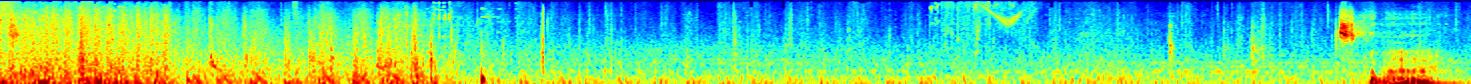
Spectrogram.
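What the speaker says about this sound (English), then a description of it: "I'm just gonna blind fire, also just to not block my allies" Blind gunfire in a video game shooter sounds as a rapid burst of automatic shots at the start, followed by quieter scattered bangs and clicks, with a couple of sharp impacts near the end.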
